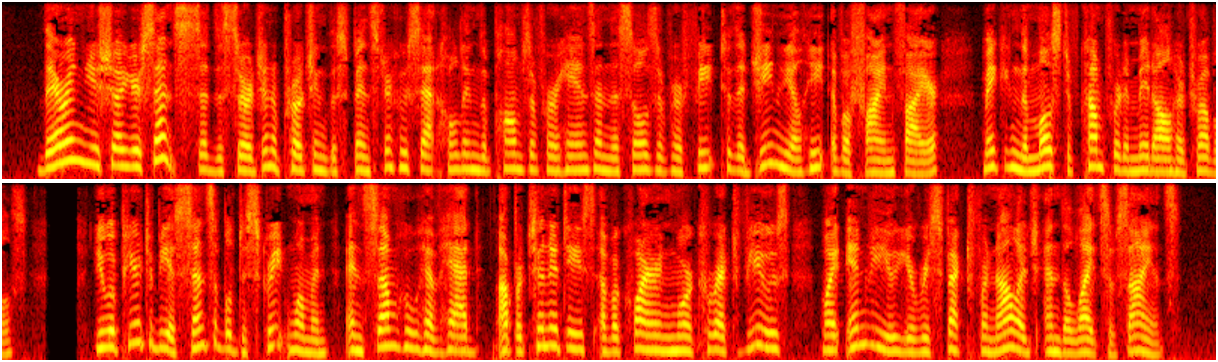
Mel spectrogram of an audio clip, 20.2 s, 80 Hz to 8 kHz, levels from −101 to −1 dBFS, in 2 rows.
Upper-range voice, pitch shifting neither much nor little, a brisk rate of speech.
Yes: high, 195 Hz; average, 3.9 semitones; fast, 215 wpm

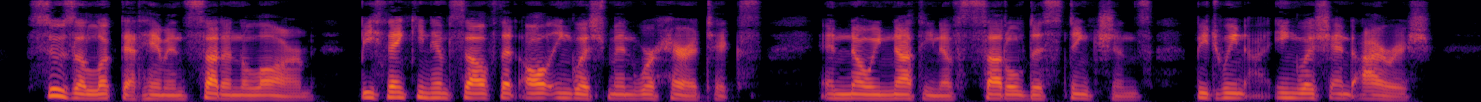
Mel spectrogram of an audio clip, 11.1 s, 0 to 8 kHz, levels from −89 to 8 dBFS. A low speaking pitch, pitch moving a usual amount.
Yes: low, 120 Hz; average, 3.9 semitones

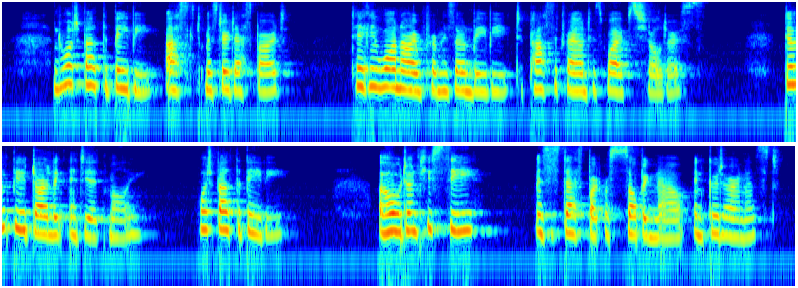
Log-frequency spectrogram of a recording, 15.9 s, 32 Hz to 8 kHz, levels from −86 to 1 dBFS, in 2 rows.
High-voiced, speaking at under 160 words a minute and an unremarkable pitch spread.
No: very high, 255 Hz; average, 165 wpm; average, 3.1 semitones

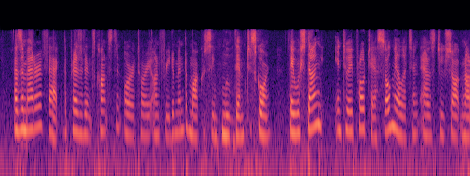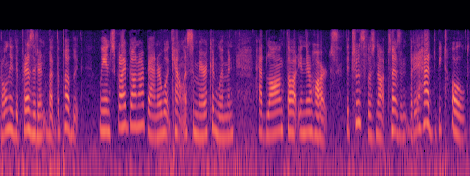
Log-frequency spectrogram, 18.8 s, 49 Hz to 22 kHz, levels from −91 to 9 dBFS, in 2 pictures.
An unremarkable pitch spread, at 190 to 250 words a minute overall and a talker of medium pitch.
No: average, 3.0 semitones; average, 195 wpm; high, 220 Hz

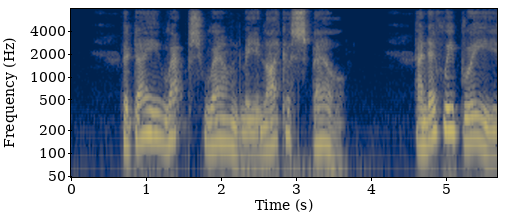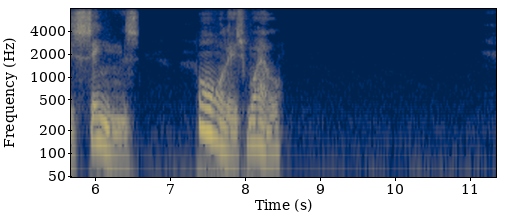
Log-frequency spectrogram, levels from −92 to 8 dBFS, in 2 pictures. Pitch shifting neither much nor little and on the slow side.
No: wide, 7.4 semitones; slow, 80 wpm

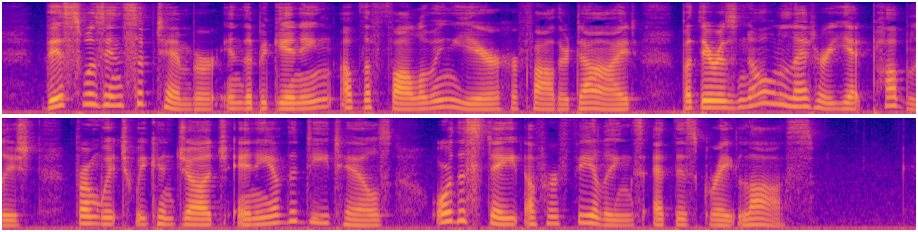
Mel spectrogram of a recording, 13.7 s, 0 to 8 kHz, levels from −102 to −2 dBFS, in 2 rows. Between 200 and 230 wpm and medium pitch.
No: average, 175 wpm; medium, 160 Hz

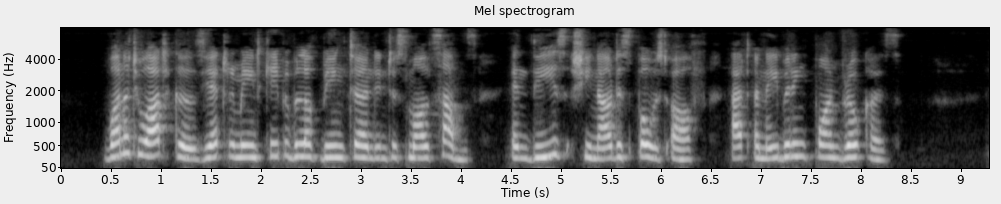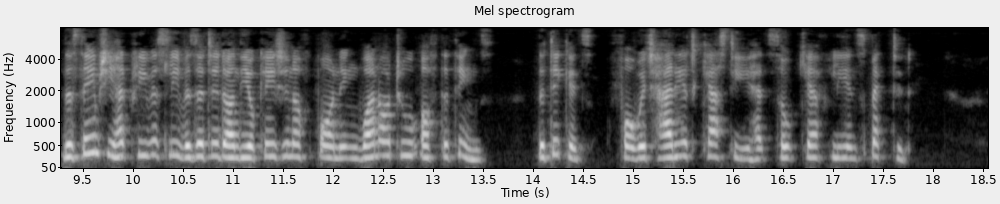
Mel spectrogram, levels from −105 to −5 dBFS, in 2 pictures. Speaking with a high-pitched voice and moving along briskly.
No: very high, 255 Hz; average, 160 wpm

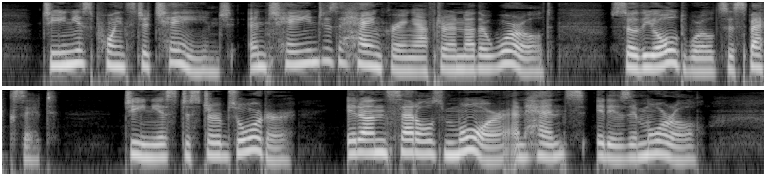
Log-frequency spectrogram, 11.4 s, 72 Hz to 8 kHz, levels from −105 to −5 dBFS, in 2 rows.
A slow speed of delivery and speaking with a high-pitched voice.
No: average, 150 wpm; high, 210 Hz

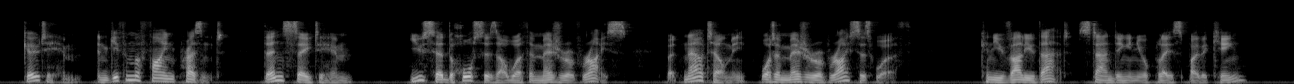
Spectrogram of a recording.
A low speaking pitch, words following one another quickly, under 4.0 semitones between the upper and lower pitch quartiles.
No: low, 100 Hz; fast, 210 wpm; average, 4.3 semitones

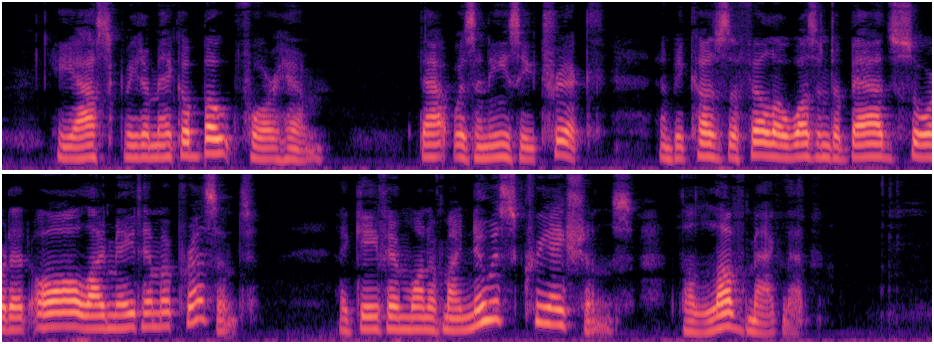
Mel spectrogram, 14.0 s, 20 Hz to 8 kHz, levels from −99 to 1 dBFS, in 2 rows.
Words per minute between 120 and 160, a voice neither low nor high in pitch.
No: average, 170 wpm; medium, 175 Hz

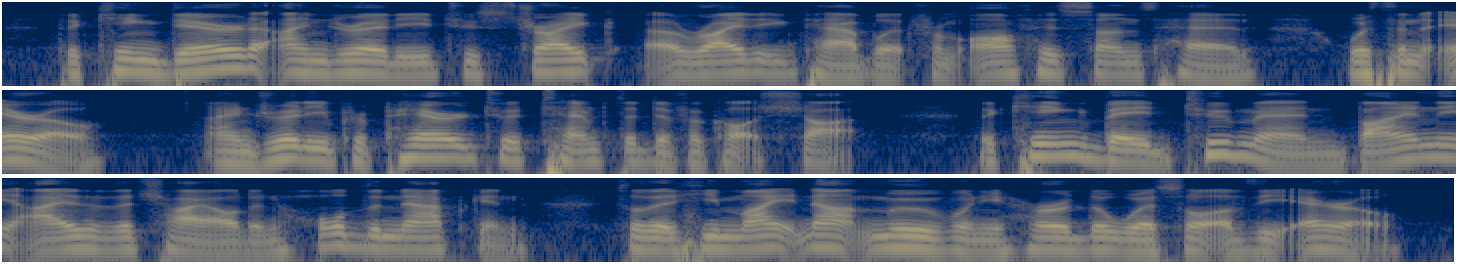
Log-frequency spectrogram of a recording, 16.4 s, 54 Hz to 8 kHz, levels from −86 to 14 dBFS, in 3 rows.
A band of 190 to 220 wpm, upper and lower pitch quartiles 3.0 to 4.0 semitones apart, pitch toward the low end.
Yes: average, 195 wpm; average, 3.3 semitones; low, 115 Hz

